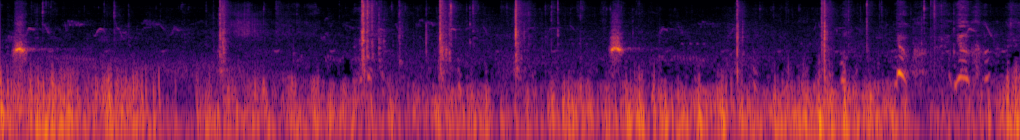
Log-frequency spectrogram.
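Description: Dry twigs and branches snapping and knocking as people climb through a bare tree: a dozen or so irregular sharp cracks over a continuous low rumble.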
